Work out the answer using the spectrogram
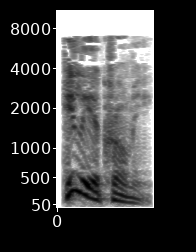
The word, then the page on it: heliochromy: British English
